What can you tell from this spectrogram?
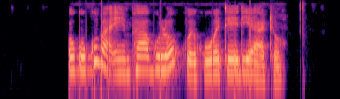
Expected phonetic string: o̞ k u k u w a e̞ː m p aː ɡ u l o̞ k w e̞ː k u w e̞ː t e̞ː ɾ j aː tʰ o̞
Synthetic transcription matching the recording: o̞ k u k u β a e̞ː m p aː ɡ u l o̞ k w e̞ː k u w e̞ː t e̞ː ɾ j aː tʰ o̞

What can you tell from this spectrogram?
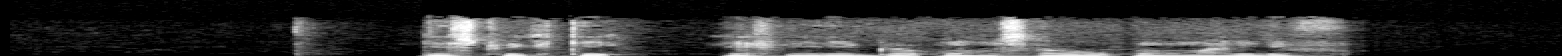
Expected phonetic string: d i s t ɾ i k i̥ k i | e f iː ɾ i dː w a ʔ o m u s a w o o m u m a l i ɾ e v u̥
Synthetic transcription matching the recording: d i s t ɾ i k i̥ t i | e f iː ɾ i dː w a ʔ o m u s a w o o m u m a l i ɾ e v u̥

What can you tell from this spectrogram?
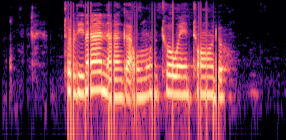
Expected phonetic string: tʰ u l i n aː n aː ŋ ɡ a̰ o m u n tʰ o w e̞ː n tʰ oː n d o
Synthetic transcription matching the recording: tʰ o l i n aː n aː ŋ ɡ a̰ o m uː n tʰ o w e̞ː n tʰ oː n d o

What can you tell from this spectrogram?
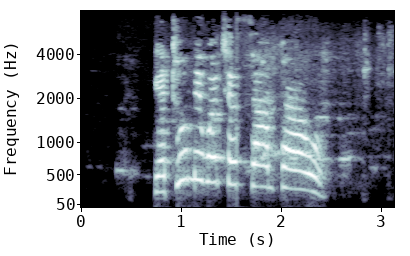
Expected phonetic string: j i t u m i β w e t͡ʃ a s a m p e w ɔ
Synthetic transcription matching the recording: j a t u m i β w a t͡ʃ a s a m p a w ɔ

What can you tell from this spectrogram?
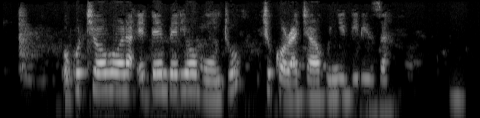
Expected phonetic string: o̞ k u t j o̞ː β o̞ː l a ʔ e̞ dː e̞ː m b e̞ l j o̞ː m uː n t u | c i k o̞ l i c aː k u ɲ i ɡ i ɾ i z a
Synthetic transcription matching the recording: o̞ k u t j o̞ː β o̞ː l a ʔ e̞ dː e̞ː m b e̞ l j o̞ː m uː n t u | c i k o̞ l a c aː k u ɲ i ɡ i ɾ i z a

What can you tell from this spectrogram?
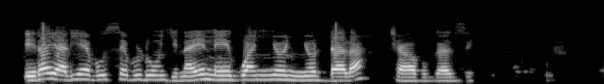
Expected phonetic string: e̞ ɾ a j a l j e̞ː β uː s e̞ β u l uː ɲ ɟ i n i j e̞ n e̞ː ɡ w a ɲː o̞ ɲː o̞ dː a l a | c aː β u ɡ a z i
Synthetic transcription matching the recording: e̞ ɾ a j a l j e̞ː β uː s e̞ β u l uː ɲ ɟ i n a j e̞ n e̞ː ɡ w a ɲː o̞ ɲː o̞ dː a l a | c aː β u ɡ a z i

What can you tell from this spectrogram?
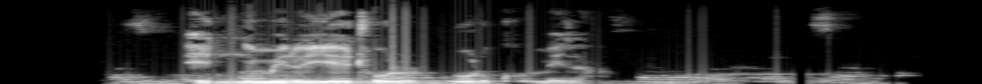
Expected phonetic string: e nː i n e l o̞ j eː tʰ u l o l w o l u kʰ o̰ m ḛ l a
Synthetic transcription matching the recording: e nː i m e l o̞ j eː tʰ o l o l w o l u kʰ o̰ m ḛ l a

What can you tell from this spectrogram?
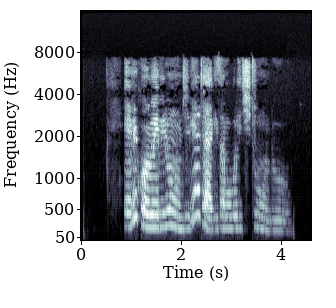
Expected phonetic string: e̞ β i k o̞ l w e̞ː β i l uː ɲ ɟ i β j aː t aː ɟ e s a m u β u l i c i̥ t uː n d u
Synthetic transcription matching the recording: e̞ β i k o̞ l w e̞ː β i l uː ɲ ɟ i β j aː t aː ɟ i s a m u β u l i c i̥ t uː n d u

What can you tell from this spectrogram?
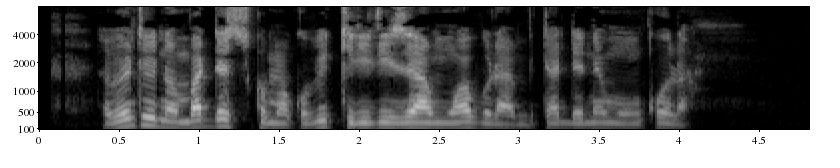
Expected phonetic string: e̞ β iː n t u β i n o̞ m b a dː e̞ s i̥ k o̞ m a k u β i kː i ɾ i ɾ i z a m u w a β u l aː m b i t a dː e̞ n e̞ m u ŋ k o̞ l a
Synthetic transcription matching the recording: e̞ β iː n t u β i n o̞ m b a dː e̞ s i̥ k o̞ m a k u β i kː i ɾ i ɾ i z a m u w a β u l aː m b i t a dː e̞ n e̞ m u ŋ k o̞ l a

